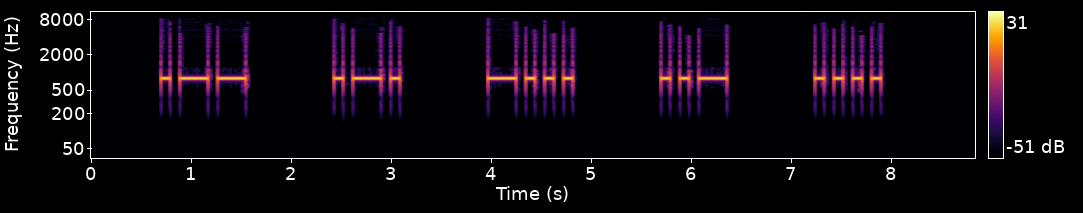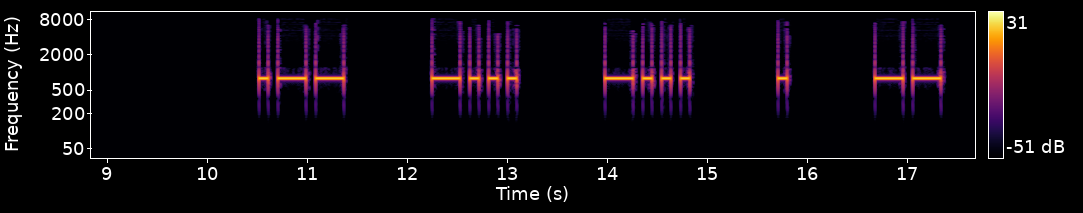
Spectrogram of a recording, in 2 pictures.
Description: Morse code, heard as a keyed tone, about 13 wpm, spaced as for 7 wpm, 800 Hz. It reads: WRBUH WBBEM
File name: 5 LB ws 12wpm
